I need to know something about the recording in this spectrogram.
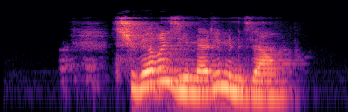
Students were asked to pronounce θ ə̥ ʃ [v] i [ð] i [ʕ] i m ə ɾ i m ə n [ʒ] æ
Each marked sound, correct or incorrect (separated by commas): correct, incorrect, incorrect, incorrect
